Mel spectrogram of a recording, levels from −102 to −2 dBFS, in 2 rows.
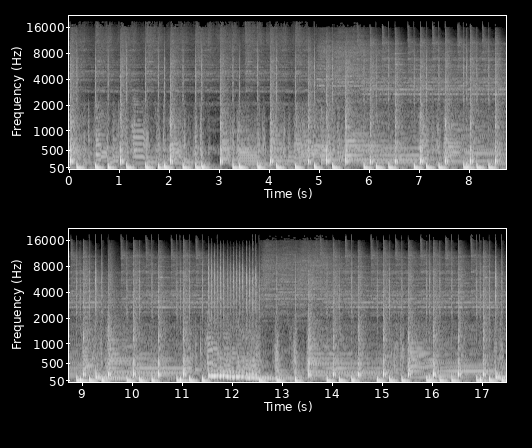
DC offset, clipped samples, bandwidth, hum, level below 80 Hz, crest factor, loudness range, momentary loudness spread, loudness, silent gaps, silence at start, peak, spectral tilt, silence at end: under 0.1%; under 0.1%; 17.5 kHz; none; -24 dBFS; 20 dB; 2 LU; 5 LU; -23 LUFS; none; 0 s; -2 dBFS; -5 dB/octave; 0 s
